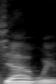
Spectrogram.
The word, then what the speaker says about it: Yahweh: las derramas sobre la faz de la tierra Yahweh su nombre Aleluya Jehová no es un hombre es allá Es Yahweh Porque jayá pueden buscar un vídeo que le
